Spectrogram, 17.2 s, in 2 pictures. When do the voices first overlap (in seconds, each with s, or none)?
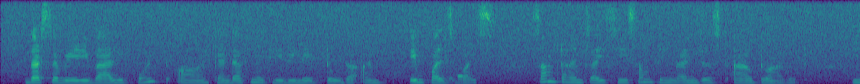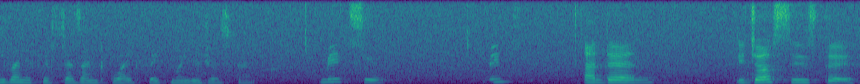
none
